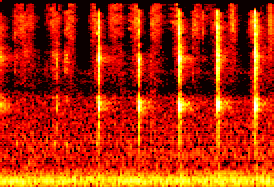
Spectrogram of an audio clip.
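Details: Previously squeaky garden pruners after oiling the pivot with coconut oil: crisp, even snips about three a second, no squeal.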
